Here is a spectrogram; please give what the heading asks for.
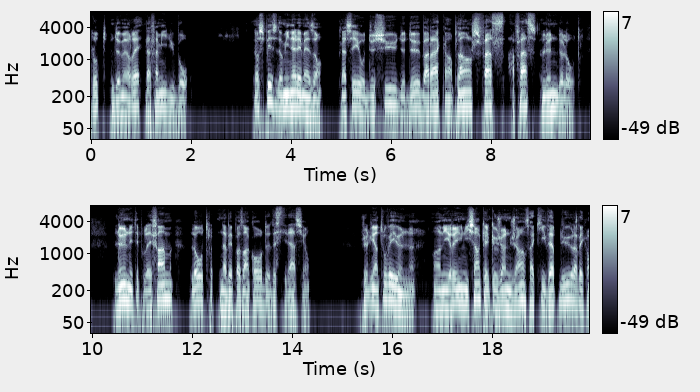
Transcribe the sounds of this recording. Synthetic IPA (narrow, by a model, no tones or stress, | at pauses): ɾut̪d̪əmøʁɛlafamijd̪ybo | lɔspis̬d̪ɔminɛlemɛːzɔ̃ | plaseod̪əsyd̪əd̪øːbaɾakɑ̃plɑ̃ːʃfasafaslynd̪əloːt̪ɾ | lynet̪ɛpuʁlefamloːt̪ɾənavɛpazɑ̃kɔːʁd̪əd̪ɛst̪inasjɔ̰̃ | ʒəlɥiɑ̃t̪ɾuvɛyn | ɑ̃niʁeynisɑ̃kɛlkəʒœnʒɑ̃sakʲʰivɛʁd̪yːɾavɛkɔ̃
